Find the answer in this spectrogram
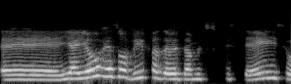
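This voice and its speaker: A woman's fairly high-pitched voice with a Minas Gerais accent. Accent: Brazilian Portuguese, mineiro. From Minas Gerais, Brazil. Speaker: accountant. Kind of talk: live-stream tutorial. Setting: social media live stream. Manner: casual, chatty.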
